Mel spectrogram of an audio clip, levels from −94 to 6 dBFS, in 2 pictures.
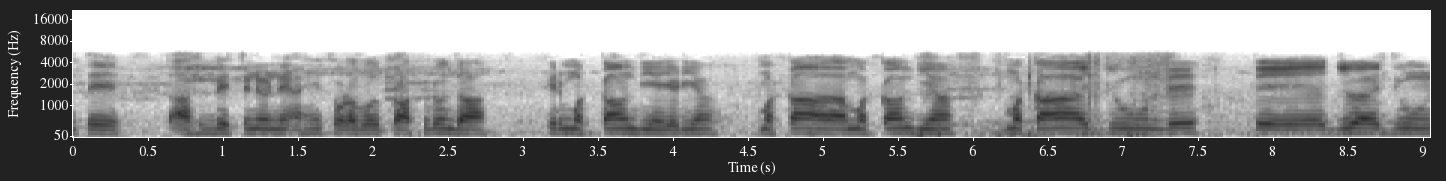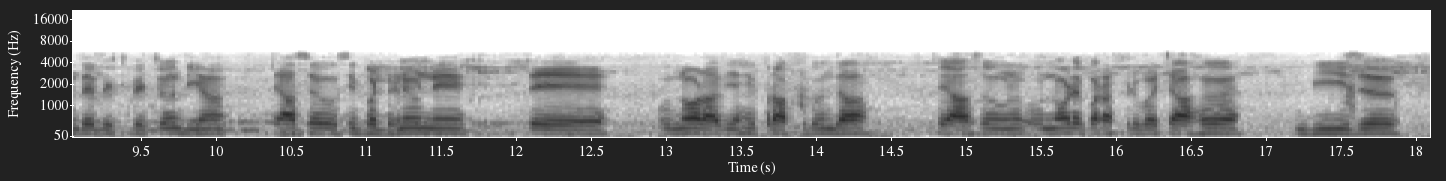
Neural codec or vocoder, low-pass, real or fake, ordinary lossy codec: autoencoder, 48 kHz, 128 numbers a frame, DAC-VAE, trained on Japanese speech; 5.4 kHz; fake; AAC, 48 kbps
